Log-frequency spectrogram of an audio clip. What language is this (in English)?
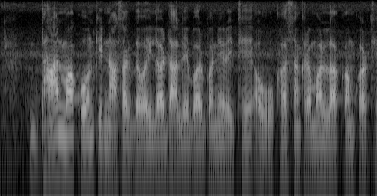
Chhattisgarhi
